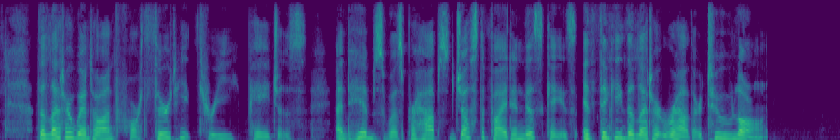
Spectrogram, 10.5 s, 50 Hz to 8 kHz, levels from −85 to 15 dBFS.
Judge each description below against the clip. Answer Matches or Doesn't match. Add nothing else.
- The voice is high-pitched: Matches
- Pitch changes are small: Doesn't match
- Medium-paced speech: Doesn't match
